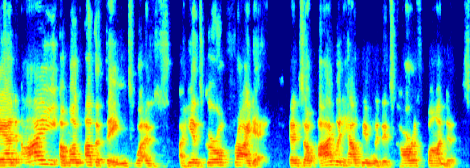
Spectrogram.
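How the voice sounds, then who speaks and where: The voice is loud and animated, bright and sharp in tone, with ordinary pitch variation at a fairly slow pace. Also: woman, medium pitch for a woman. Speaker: retired librarian. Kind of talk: informal talk.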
